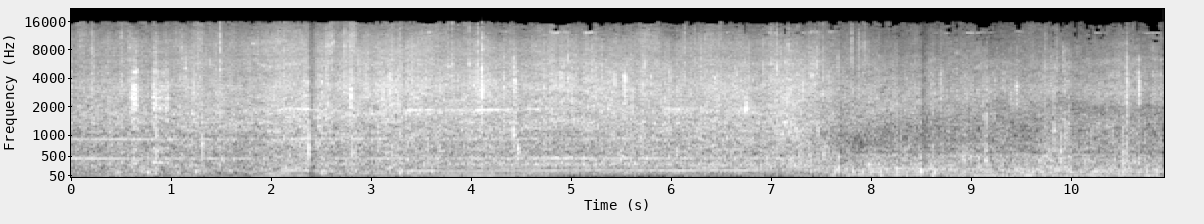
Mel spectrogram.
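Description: A Jeep XJ engine hums as it drives along a trail.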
